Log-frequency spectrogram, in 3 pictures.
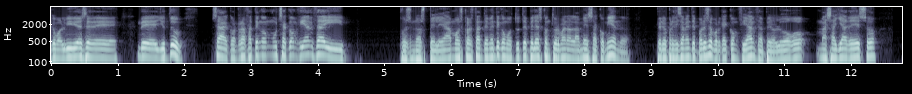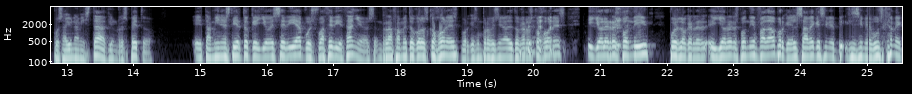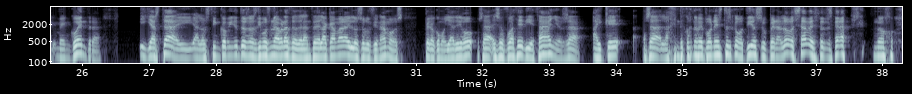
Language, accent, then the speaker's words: Spanish; Gijón, Asturias, Spain; yo soy asturiano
